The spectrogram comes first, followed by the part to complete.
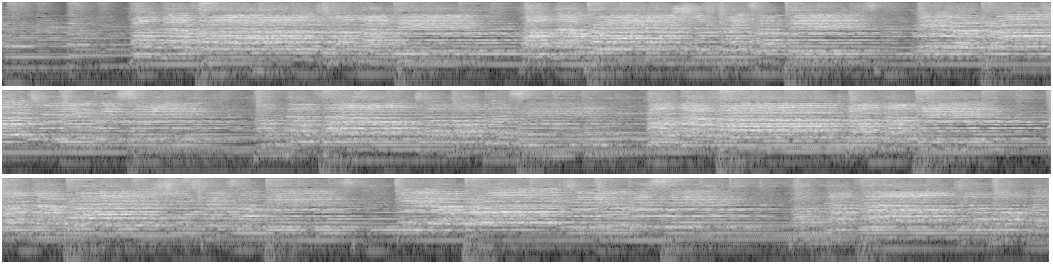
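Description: Many voices singing a church song together with a held accompaniment underneath, the singing swelling in about a second in and moving in phrases of about four seconds each.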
